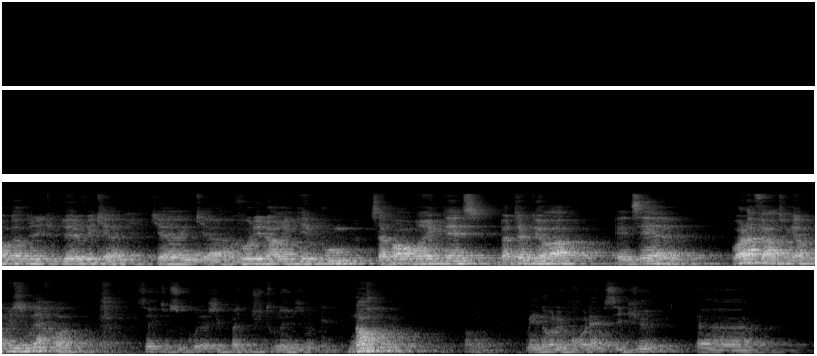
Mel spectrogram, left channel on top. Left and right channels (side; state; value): left; silent; digital silence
